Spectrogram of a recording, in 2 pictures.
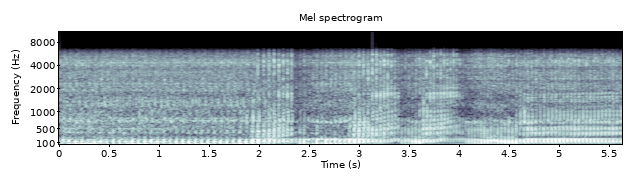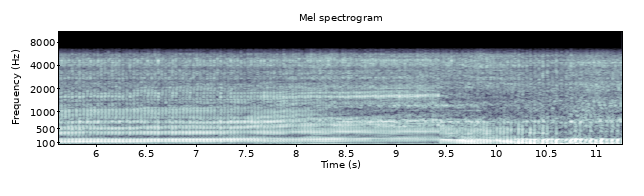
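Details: Honda Z50 small single-cylinder starts on first kick, then settles into a steady, even idle with no knocks, rattles or leaks; normal idle.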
